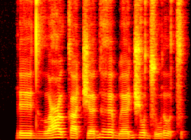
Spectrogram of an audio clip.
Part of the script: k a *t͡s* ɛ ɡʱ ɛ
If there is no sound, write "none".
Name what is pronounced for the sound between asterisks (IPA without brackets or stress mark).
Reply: t͡ʃ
